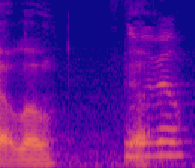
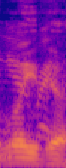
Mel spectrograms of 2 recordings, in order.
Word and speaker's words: Louisville: It's Louisville. Yeah, it is. Say Louisville, it's Louisville. You're right. Say it right. Say it right. It's Louisville. Louisville. Louisville. People take that personal from the city. You got to say, you know, we country.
